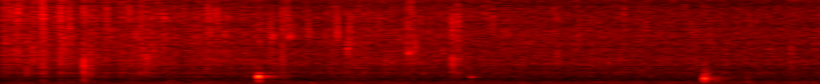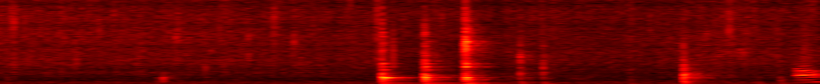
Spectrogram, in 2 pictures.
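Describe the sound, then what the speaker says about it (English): Chopped onions frying in hot oil for a ground beef pasta, with a steady low sizzle and a few sharper stirring knocks near the end; no one speaks. "after it's heated up, you're going to want to add your onions"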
